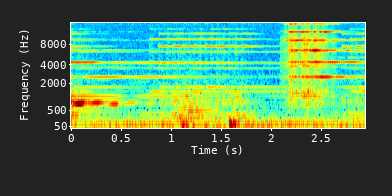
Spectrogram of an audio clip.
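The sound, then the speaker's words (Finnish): A telephone rings with a steady, bright metallic bell tone, and a brighter burst of ringing swells near the end. There is no talking. “Vastaa se kippuräntä puhelimeen, mä menen avaamaan.”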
